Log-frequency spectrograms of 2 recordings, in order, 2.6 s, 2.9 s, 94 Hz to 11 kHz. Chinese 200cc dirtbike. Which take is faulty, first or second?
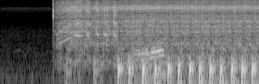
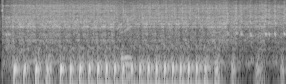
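second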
